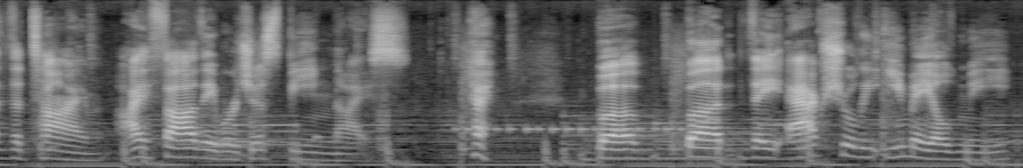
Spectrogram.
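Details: Acted, not real: the host voices an anime-style girl character who stutters because of anxiety, reading her lines during an English lesson; imitated stuttering.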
